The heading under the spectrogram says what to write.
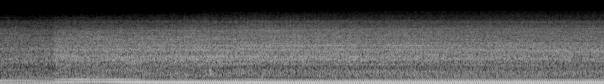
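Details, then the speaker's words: Honda Civic FG2 with a junkyard engine just swapped in, first run at high idle with no check engine lights: smooth, steady low hum with faint light injector ticking and no knocks or misses. Normal idle. "Motor sounds nice and quiet. You can hear the injectors, but motor sounds quiet."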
